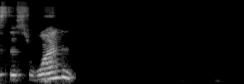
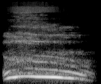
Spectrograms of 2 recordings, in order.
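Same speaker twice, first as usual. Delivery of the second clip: mock audience gasp; 5 semitones higher, 6 dB louder than usual. Audience gasping in shock.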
